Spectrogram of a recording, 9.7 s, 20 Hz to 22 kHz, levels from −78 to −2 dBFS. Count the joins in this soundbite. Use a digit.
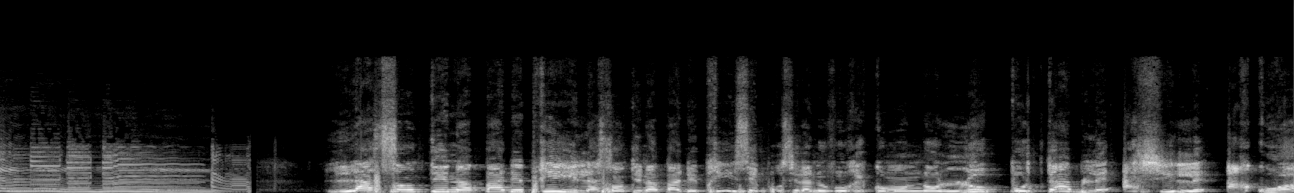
1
